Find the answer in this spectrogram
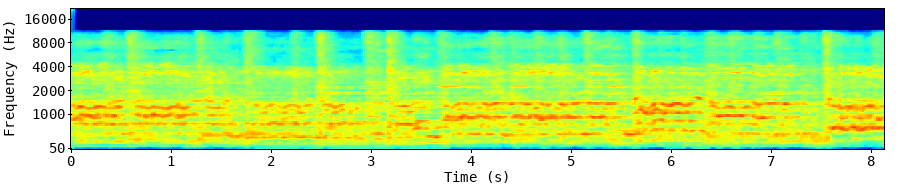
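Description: A live acoustic metal band: a woman and a man singing held, full-voiced lines together over acoustic guitar. A louder phrase starts near the end.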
